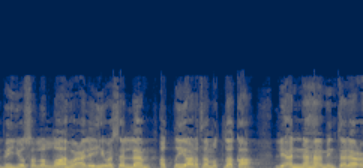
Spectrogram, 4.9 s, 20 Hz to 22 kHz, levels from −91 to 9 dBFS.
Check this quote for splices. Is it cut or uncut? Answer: cut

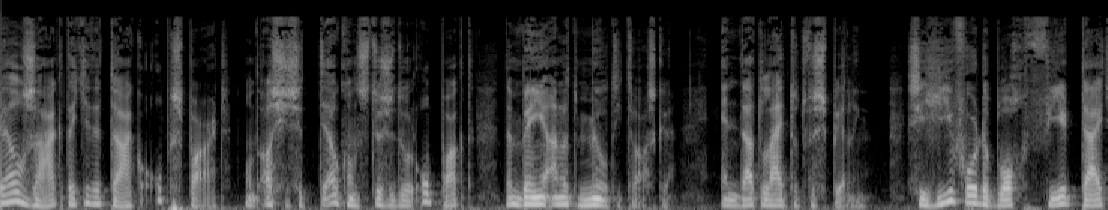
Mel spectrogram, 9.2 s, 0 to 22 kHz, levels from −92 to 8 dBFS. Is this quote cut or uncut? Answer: cut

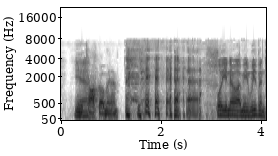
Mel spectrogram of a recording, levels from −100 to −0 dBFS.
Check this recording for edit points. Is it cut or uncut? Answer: cut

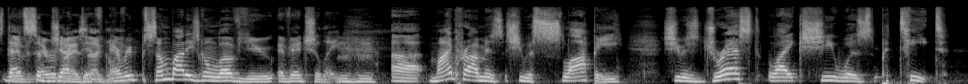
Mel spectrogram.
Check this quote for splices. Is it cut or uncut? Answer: cut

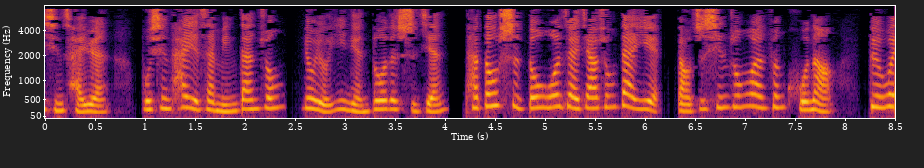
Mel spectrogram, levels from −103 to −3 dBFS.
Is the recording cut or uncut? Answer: cut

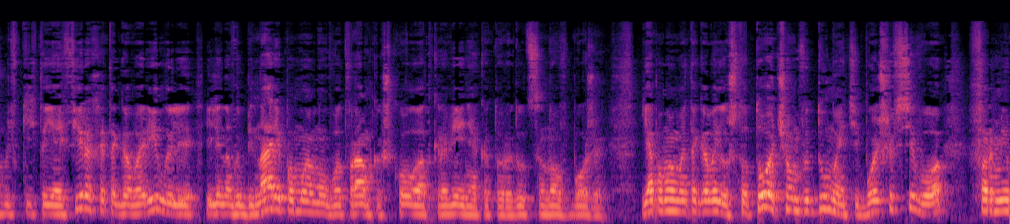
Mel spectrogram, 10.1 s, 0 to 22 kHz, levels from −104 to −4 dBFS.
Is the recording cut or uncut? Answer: cut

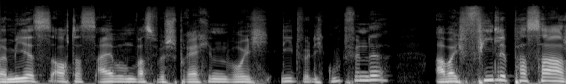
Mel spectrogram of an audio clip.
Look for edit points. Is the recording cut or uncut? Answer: cut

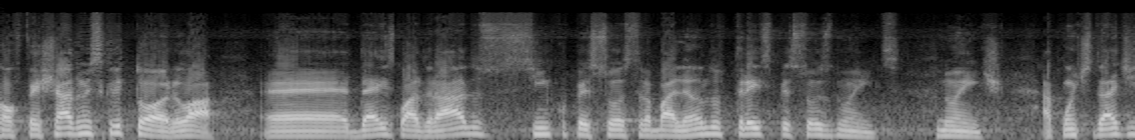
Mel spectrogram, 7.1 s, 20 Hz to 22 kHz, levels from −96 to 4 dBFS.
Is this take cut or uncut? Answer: cut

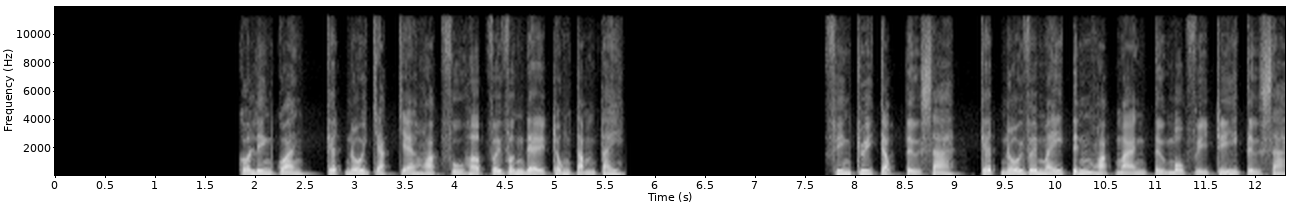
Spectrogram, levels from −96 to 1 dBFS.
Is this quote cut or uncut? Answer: uncut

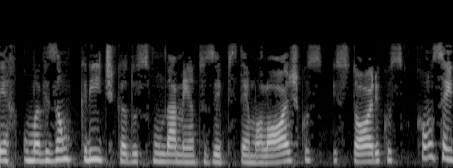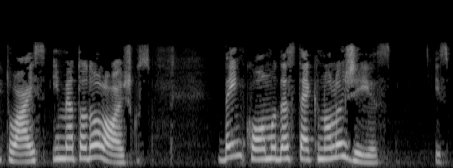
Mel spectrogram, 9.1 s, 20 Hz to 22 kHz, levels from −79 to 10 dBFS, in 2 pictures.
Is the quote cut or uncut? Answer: uncut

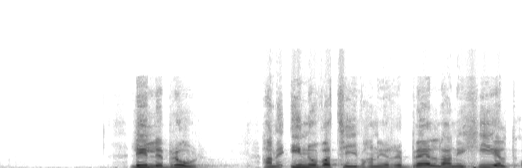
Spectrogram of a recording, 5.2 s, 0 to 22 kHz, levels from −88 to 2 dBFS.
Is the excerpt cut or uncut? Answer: uncut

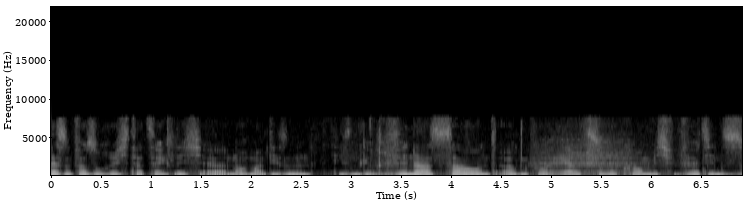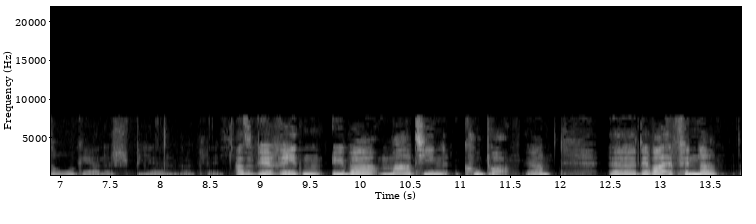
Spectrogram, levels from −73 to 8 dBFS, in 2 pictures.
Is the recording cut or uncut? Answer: cut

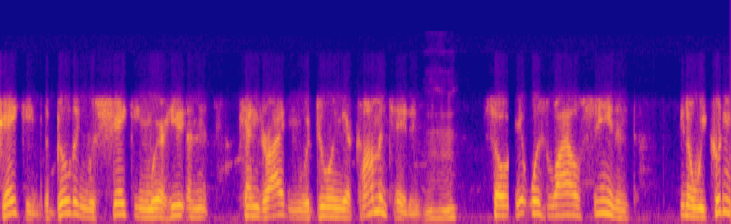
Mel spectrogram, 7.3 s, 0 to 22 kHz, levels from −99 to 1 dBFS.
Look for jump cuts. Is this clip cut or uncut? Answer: cut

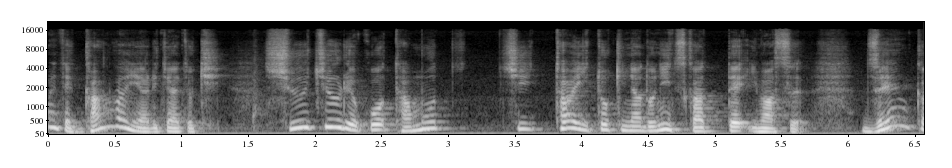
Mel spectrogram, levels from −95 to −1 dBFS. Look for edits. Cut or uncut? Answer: cut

